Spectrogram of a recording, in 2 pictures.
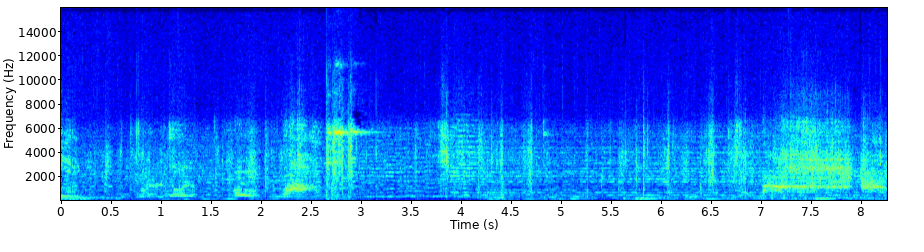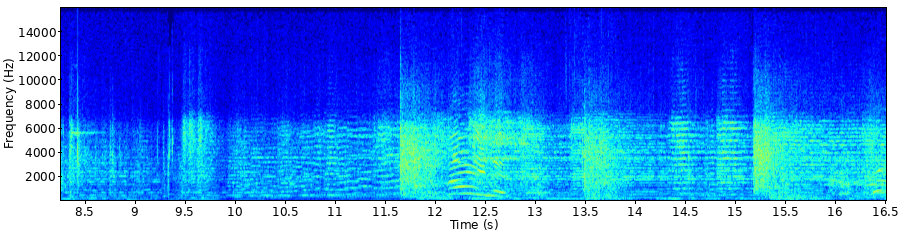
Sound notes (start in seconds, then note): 0.3 man grunting; 7.3 man groaning; 11.6 rock crashes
